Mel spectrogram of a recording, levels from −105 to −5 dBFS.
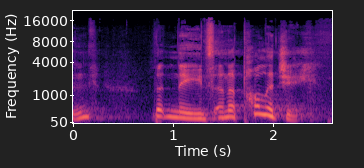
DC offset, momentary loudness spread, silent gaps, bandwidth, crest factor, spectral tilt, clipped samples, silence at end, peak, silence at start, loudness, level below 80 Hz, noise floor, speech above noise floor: under 0.1%; 9 LU; none; 17.5 kHz; 20 dB; -3.5 dB/octave; under 0.1%; 0 s; -20 dBFS; 0 s; -38 LUFS; -80 dBFS; -68 dBFS; 28 dB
